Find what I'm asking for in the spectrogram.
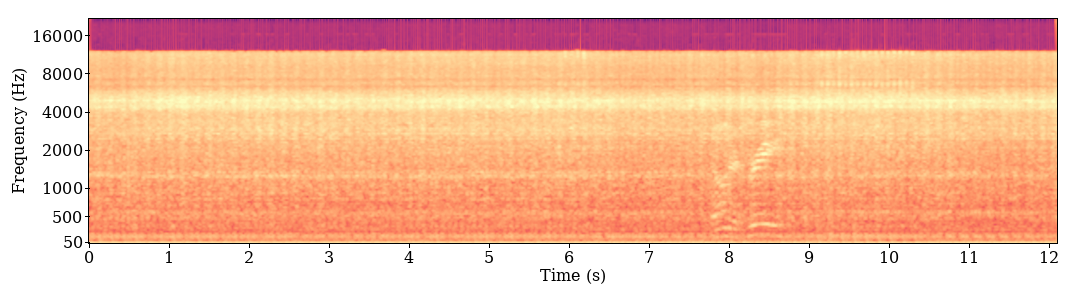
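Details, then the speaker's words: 2001 PT Cruiser 2.4 petrol four-cylinder at idle during a power balance test pulling plug wires one at a time; uneven loping beat with stumbles, all four firing but some weaker, misfire at idle, cause not yet found. "so as you seen with that quick Power Balance test all four cylinders are firing some are more impacted than others"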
